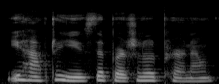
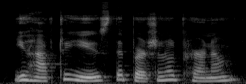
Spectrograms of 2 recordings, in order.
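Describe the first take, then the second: No difference in how they are said.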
